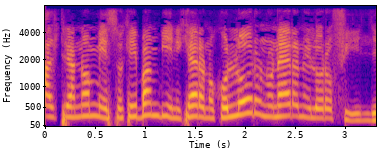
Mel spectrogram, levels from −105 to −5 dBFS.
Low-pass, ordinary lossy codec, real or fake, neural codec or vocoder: 7.2 kHz; none; real; none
